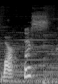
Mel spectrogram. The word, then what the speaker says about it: Marquis: the marus or Marquee I keep forgetting to look up how to actually pronounce that I think it's Marquis um but I read it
